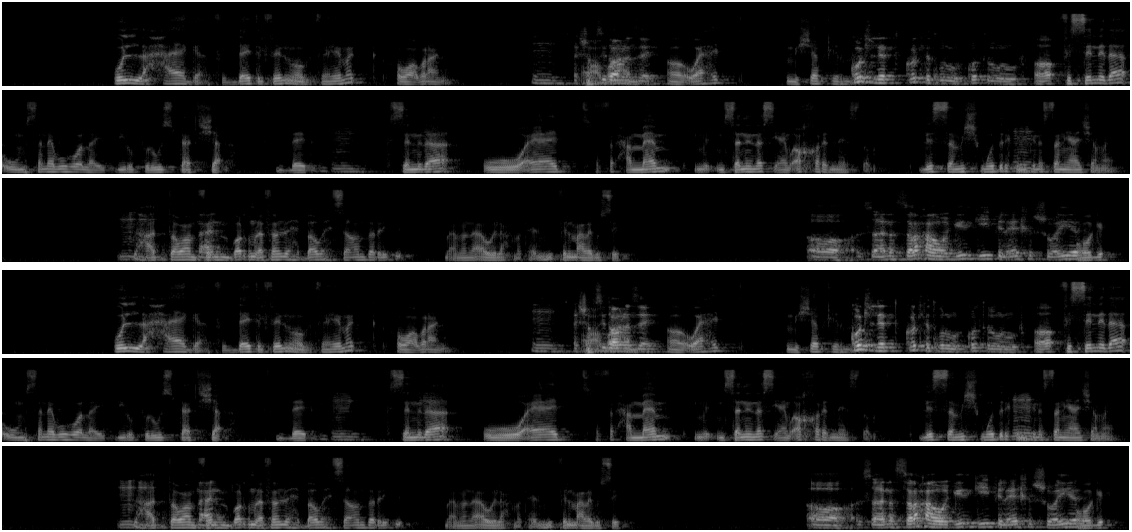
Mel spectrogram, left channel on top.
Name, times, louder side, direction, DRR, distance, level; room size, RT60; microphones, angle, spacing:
voice 1, 1.1-3.5 3.9-4.5 5.8-6.4 6.7-7.2 7.8-8.5 10.3-13.5 14.0-14.5 15.1-15.8 16.1-20.0 20.5-22.4 23.9-26.6 27.0-28.7 33.3-33.6, right 1 dB, 5° right, 0.6 m, -38 dB
voice 2, 5.3-6.5 8.5-10.1 14.6-14.8 15.4-15.6 21.4-21.6 23.7-24.0 24.5-24.7 30.6-33.3, right 2 dB, 70° right, 3.1 m, -34 dB
17.5 x 7.3 x 8.1 m
head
